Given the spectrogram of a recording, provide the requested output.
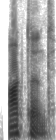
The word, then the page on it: octant: American English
